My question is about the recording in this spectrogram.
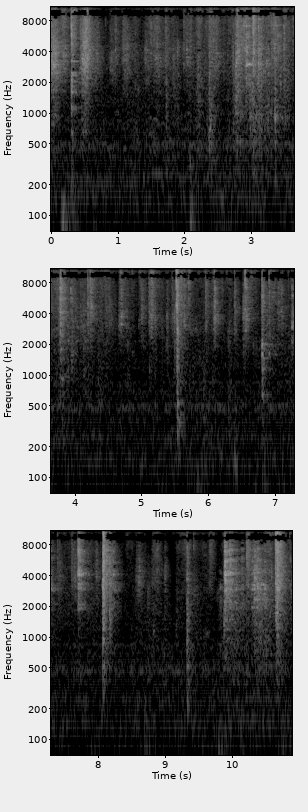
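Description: Metal tongs clicking and aluminum foil crinkling as pieces of turkey breast are lifted from a foil-lined roaster and set on a serving platter, a scatter of light taps and clacks.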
